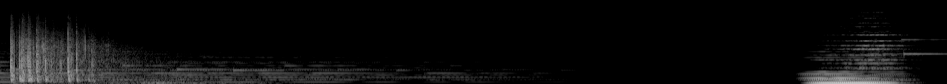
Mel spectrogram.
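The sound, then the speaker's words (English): Gunfire of a firing squad execution in December 1944: a sudden volley of sharp shots at the start rings out and fades over several seconds into silence, then a loud, low burst of sound cuts in near the end. “26th of December 1944, Villaplan is shot by firing squad, having been condemned as one of the most despicable traitors in his country's history.”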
